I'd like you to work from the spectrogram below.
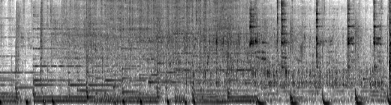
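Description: Beef sizzling and frying in a pan in a kitchen, a steady crackling hiss with clinks and stirring scrapes throughout, rising slightly in the last seconds.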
